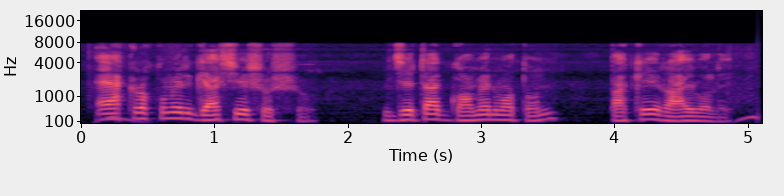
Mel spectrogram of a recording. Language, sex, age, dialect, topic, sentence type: Bengali, male, 36-40, Northern/Varendri, agriculture, statement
